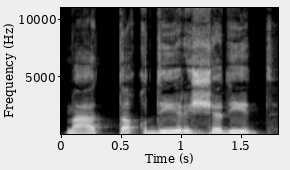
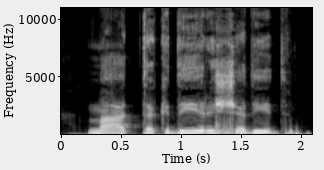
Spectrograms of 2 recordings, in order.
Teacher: لاحظ كيف يفسد المعنى عندما تنطق القاف كافا · Shown in: second take · في جملة مع التقدير الشديد، أي تنطق هكذا مع التكدير الشديد، حيث يفسد المعنى.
